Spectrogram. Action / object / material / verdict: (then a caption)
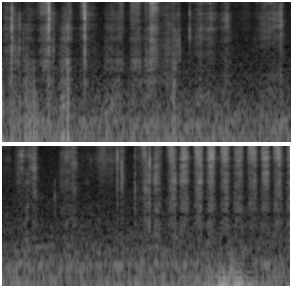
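scrape / solid bar of soap / soap / none. A solid oval bar of black soap, held in the hand, is scratched with long dark nails. Soft, dry scratching and rubbing strokes come in quick bright streaks, staying quiet at first and growing louder and denser toward the end.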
